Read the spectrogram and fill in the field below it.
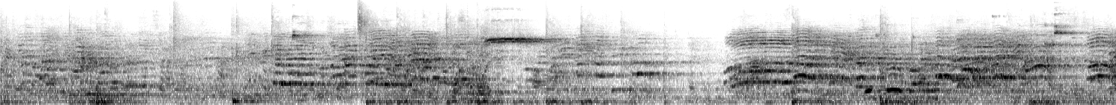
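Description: Young women shout and call out across a large echoing gym.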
